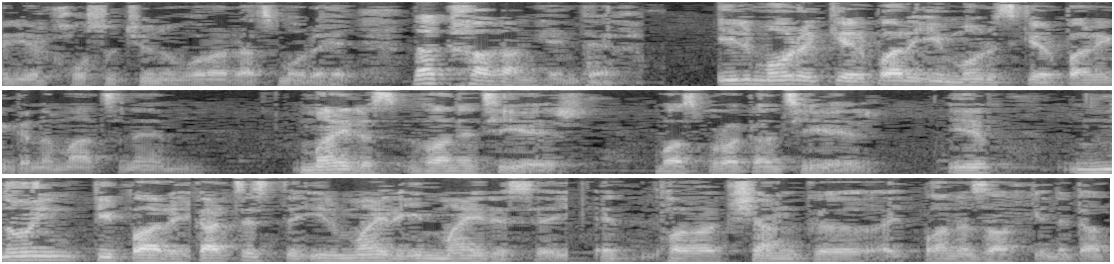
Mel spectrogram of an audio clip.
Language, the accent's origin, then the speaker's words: Armenian; Iraq; moved away as an adult; now in United States; մենք ծնանք զավակները եւ Իրաքում ծնած են, եւ այնտեղ հաստատվեցան մինչեւ 1962 թվականը, հետո Ամերիկա գնացի ուսումից համար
